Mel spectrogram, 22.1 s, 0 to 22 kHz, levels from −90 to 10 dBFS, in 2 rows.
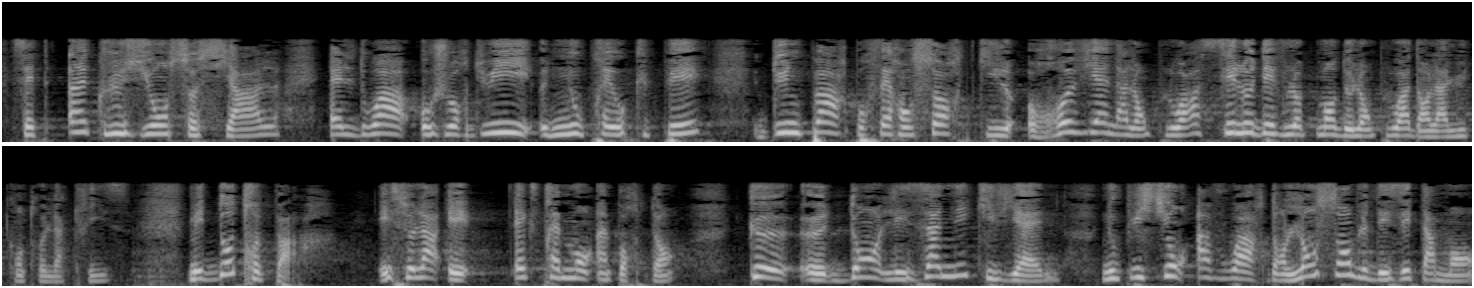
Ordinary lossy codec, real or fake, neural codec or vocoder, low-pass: none; real; none; 7.2 kHz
